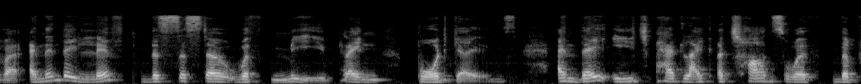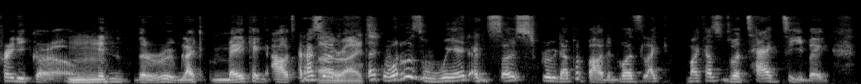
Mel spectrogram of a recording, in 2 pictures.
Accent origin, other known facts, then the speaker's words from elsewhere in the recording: Durban, KwaZulu-Natal, South Africa; And no offense to my hometown, I love Durban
